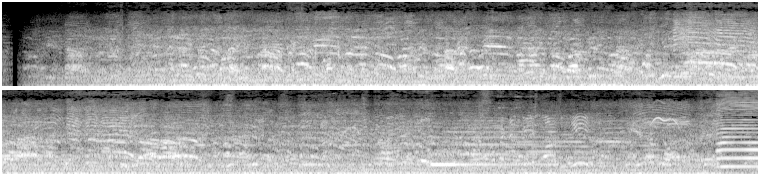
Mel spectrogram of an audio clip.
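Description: A large crowd of men cheers and chants loudly outdoors.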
